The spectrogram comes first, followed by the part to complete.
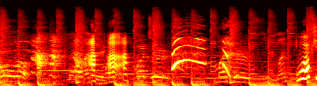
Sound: laughing

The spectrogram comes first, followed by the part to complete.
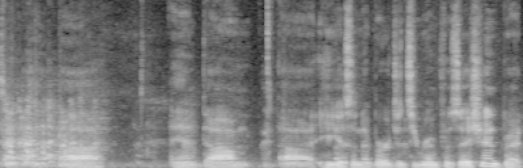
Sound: laughter

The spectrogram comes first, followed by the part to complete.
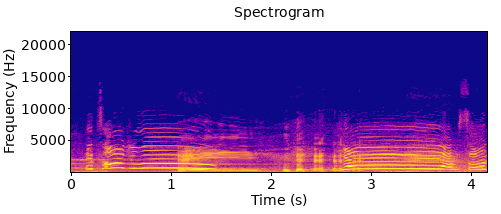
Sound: chuckles

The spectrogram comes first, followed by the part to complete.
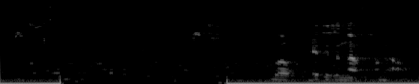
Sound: birds chirping

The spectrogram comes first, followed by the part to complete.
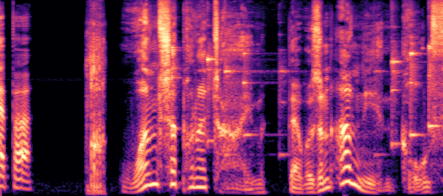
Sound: laughing; snorting

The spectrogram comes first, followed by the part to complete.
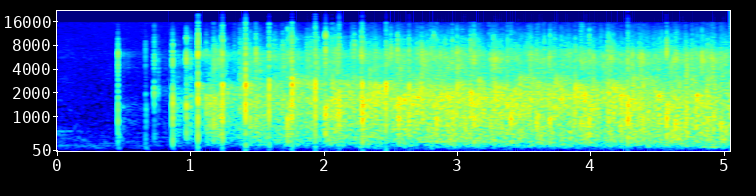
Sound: audience applauding

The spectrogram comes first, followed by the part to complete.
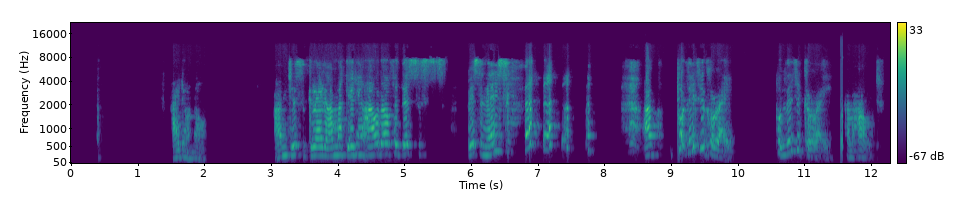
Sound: laughs

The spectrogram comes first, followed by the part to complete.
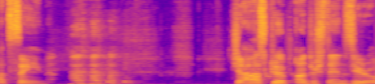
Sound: laugh

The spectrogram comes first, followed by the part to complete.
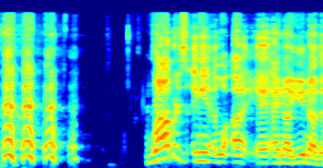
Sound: laughs

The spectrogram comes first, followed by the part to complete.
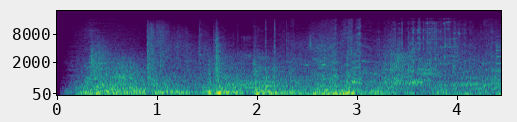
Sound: metal clanging

